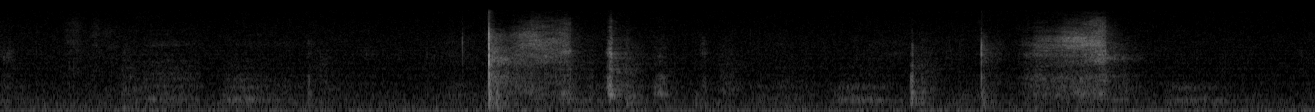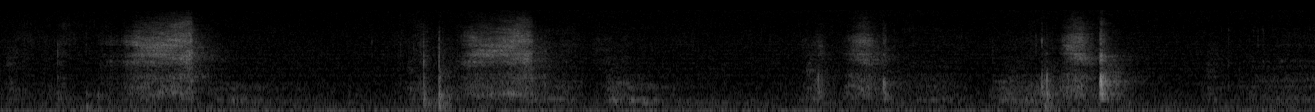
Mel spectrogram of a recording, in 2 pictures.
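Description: Knife cutting boiled potatoes on a cutting board: scattered sharp clicks of the blade striking the board and a few short scraping swishes.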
